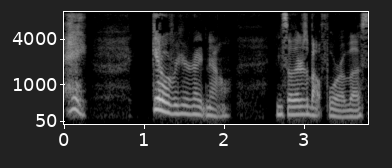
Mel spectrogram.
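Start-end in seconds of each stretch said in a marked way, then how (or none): 0.0-2.1 mock, barked drill-sergeant yelling. Retelling how a female staff sergeant addressed runners who fell behind, imitating a staff sergeant yelling. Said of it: "she's yelling at us".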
